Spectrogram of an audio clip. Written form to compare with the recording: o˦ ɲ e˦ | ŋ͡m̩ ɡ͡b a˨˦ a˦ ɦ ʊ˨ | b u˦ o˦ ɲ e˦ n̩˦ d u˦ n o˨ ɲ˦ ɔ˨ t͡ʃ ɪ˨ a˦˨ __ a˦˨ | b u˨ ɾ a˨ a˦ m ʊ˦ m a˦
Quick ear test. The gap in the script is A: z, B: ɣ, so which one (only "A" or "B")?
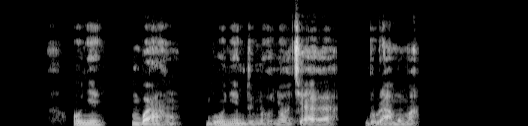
B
